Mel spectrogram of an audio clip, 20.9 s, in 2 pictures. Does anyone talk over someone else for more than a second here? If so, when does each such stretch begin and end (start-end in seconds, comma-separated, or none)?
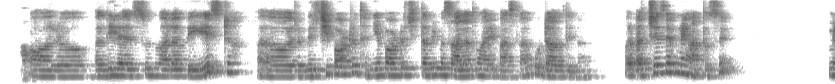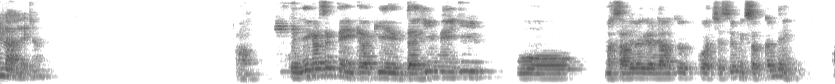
none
